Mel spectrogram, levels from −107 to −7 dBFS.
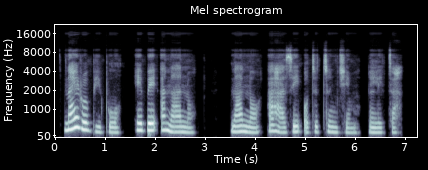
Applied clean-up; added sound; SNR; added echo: none; none; none; none.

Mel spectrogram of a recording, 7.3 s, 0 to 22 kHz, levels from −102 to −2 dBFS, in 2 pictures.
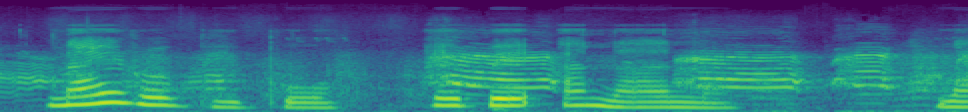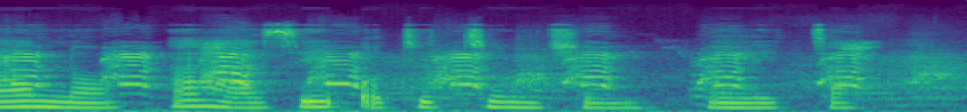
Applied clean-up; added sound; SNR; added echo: none; Bird vocalization, bird call, bird song; 6 dB; none.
